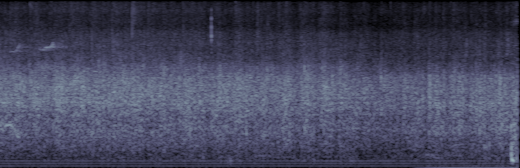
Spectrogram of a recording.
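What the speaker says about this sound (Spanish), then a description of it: "bien fuerte el aplauso" A studio audience on a television talk show gives a strong, sustained round of applause, a thick continuous roar of many hands clapping at a steady level for several seconds.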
